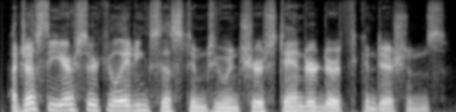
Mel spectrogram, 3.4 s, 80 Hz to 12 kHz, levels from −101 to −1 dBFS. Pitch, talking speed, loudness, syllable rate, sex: 120 Hz, 175 wpm, -19 LUFS, 6.2 syllables/s, male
